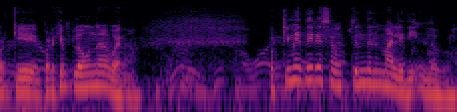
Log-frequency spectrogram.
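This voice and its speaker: Over noticeable background noise, a man with a fairly high voice makes very wide pitch swings and takes long, frequent pauses. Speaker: podcast host. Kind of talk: casual chat.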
